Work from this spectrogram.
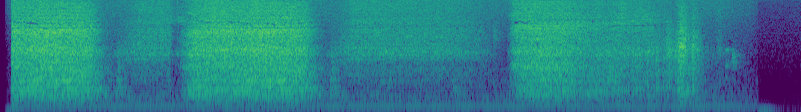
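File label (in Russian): воздушный шарик надувают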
